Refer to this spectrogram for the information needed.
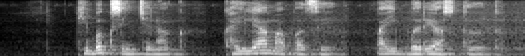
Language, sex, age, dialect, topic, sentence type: Marathi, male, 60-100, Southern Konkan, agriculture, question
